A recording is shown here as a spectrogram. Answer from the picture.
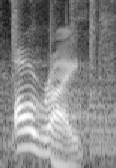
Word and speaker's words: alright: When you're pronouncing, instead of L, pronounce it with W. So which is like, I am alright.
